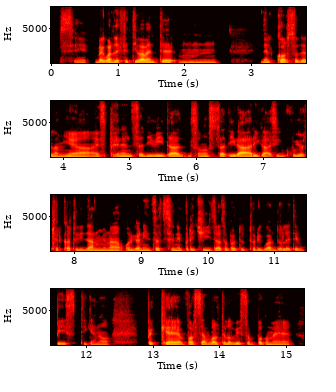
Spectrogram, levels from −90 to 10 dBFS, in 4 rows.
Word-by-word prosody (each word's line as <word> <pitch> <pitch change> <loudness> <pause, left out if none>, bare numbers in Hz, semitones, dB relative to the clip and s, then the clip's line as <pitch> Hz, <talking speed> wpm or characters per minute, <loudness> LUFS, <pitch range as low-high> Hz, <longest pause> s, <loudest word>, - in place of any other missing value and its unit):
Sì, 85 -1 -10
beh, 105 - +2
guarda, 105 -2 +6
effettivamente, 120 -1 +4
mhmm, 85 -2 -7 0.7
nel 90 -1 -4
corso 105 +2 +3
della 90 -3 +1
mia 85 -2 0
esperienza 95 +2 -2
di 95 +1 0
vita 100 -2 +3
sono 95 -2 -4
stati 95 - -1
rari 95 -3 +6
i - - -4
casi 80 +1 -1
in 85 - -7
cui 85 +2 -3
ho 80 - -1
cercato - - -4
di 80 - -4
darmi 85 0 -1
una 85 0 -1
organizzazione 85 0 -3
precisa. 85 +1 -3
Soprattutto - - -6
riguardo 80 0 -3
le 75 -1 -2
tempistiche, 80 0 -7
no? 80 0 -8 0.5
Perché 90 -1 +3
forse 105 +2 +1
a - - +4
volte 90 +1 0
l'ho 85 -2 0
vista 90 0 -1
un 85 - -11
po' 100 - 0
come 80 -3 -5
90 Hz, 155 wpm, -29 LUFS, 80-95 Hz, 0.7 s, guarda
